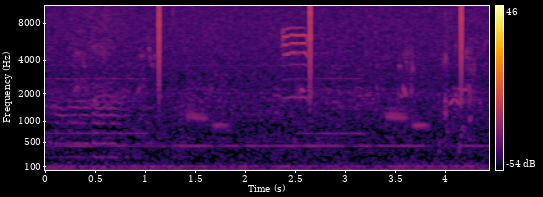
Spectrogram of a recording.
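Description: Near silence: faint outdoor ambience with a steady low hum, a few brief faint chirping calls and two sharp clicks.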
